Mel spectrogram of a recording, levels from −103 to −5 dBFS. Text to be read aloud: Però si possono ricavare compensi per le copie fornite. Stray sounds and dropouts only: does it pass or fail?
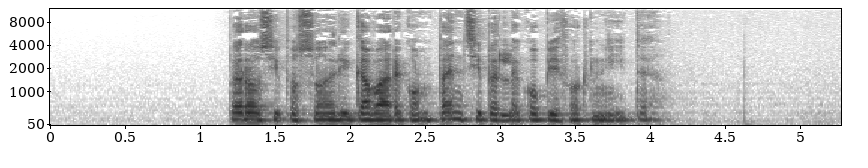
pass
